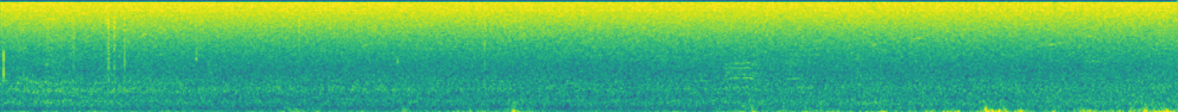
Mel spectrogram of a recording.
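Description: Faint birdsong from several different kinds of birds, including crow-like caws, scattered over a steady outdoor hiss of wind and rustling leaves, with no one speaking.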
